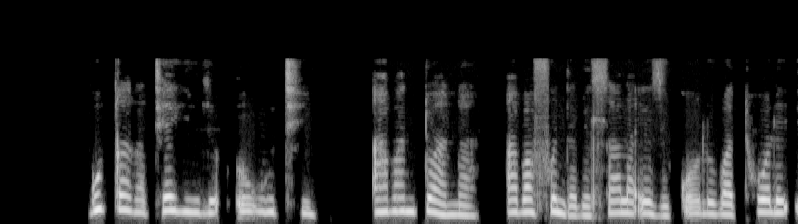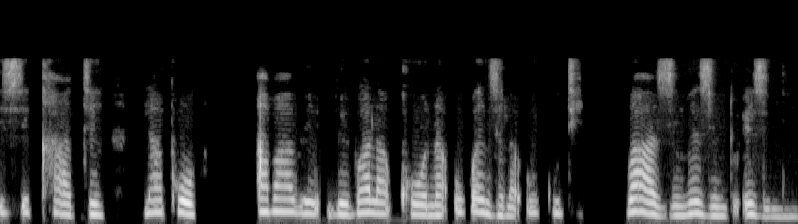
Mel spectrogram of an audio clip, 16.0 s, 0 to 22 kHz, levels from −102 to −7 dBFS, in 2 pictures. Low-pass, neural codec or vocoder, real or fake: 7.2 kHz; vocoder, 44.1 kHz, 128 mel bands every 512 samples, BigVGAN v2; fake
